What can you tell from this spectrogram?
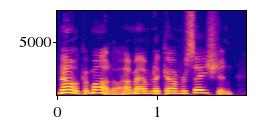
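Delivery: high-pitched retold whiny protest; mock protesting. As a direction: act out pleading while being dragged off. Acted drunk protest while dragged away.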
